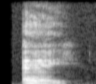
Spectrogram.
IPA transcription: eɪ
